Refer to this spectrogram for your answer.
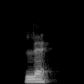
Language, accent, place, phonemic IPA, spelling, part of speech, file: French, France, Lyon, /lɛ/, laits, noun, LL-Q150 (fra)-laits.wav
- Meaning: plural of lait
